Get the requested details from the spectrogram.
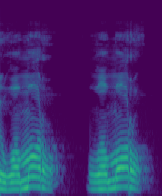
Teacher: را ساکن سے پہلے زبر ہے تو آپ کو موٹا پڑھیں گے، پور پڑھیں گے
